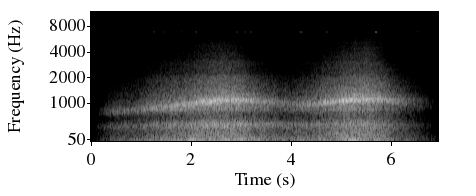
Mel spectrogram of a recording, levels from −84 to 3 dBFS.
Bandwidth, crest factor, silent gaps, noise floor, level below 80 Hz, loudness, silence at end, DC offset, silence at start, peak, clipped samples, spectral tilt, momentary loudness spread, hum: 7.2 kHz; 18 dB; none; -61 dBFS; -40 dBFS; -27 LUFS; 0.55 s; under 0.1%; 0.45 s; -10 dBFS; under 0.1%; -8 dB/octave; 20 LU; none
